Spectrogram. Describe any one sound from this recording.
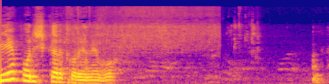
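Water pours into a metal pot of rice.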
